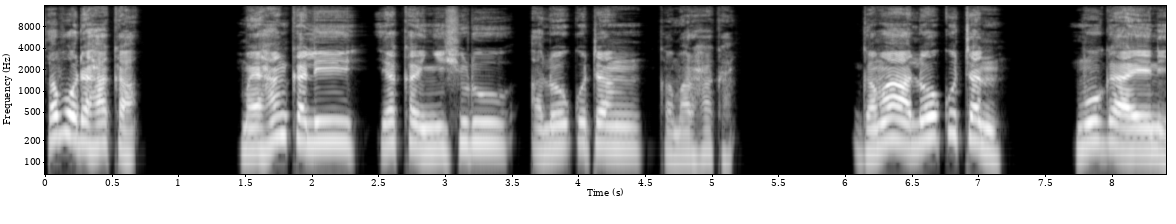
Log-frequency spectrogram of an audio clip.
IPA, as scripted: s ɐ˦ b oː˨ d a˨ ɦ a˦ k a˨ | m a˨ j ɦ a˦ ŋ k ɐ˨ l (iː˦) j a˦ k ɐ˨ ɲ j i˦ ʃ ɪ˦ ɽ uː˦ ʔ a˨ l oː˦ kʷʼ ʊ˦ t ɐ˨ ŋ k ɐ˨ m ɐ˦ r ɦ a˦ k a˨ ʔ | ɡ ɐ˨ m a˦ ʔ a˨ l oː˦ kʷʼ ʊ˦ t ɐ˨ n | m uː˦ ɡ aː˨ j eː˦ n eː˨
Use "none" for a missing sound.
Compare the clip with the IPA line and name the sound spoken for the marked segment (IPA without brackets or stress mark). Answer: iː˦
